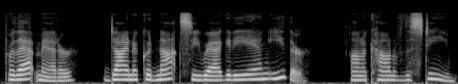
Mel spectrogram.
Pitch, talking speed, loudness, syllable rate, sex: 215 Hz, 195 wpm, -18 LUFS, 5.3 syllables/s, female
